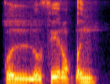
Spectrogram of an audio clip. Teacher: را ساکن سے پہلے زیر تو ہے لیکن اسی کی فوراً بعد قاف، اسی قاف حروف مستعلیہ میں سے آ گیا تو اس لیے را موٹا ہوگا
